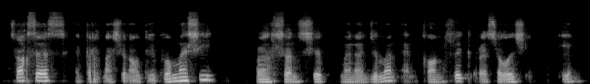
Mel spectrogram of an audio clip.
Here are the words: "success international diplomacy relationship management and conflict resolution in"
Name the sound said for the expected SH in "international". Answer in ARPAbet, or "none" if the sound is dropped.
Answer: S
